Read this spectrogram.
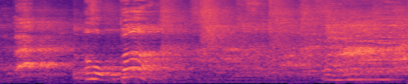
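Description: A man speaks loudly and with animation.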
